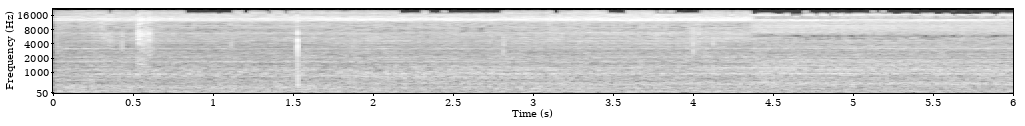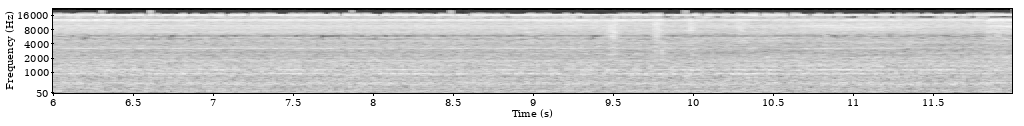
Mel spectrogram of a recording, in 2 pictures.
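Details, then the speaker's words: Riello oil burner motor running: steady rough growl and grinding with a faint high whine from worn motor bearings, getting louder over time and nearing failure. "That's the burner motor failing. That's the bearings in the burner motor. They're no good. Can hear it grinding."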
